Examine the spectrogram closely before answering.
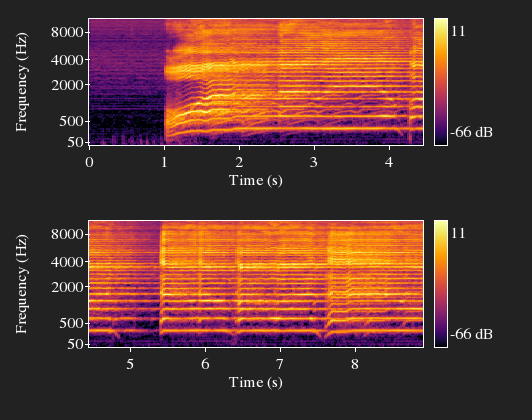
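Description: An elderly man chants in long held notes through a microphone and loudspeakers.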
